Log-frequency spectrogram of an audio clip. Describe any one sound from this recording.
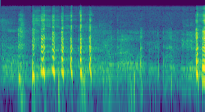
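A middle-aged woman laughs.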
